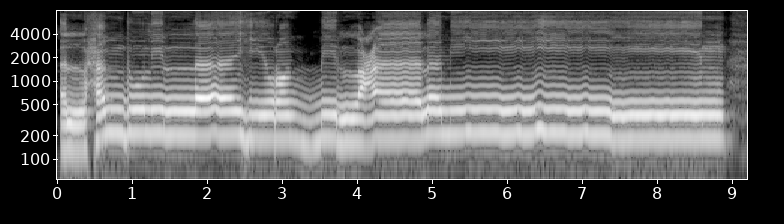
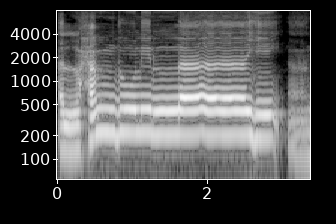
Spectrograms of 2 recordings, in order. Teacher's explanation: ada Mad Thobi'i panjangnya dua harakat enggak boleh Berlebihan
